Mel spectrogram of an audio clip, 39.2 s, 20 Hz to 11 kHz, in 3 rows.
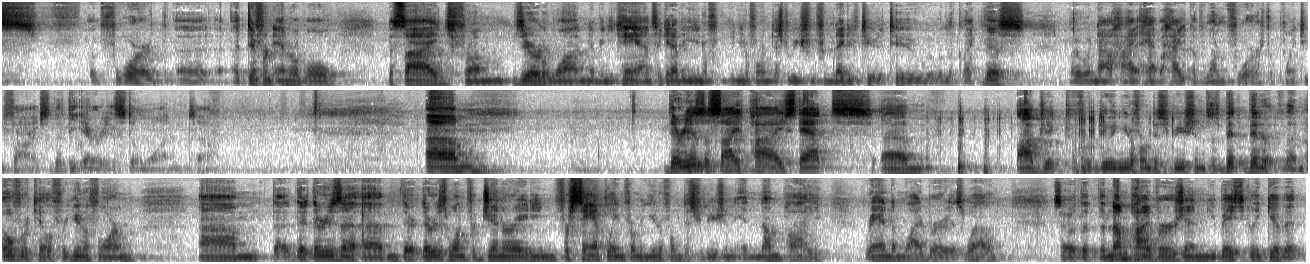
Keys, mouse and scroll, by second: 8.6-9.3 scroll down 4, 12.8-14.5 scroll down 2, 14.5-17.3 scroll down 1, 17.3-17.7 scroll down 1, 28.5-30.4 scroll up 2, 30.4-34.7 scroll up 1, 34.7-38.9 scroll up 1, 38.9-39.1 scroll up 1.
